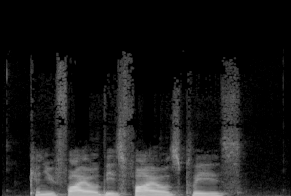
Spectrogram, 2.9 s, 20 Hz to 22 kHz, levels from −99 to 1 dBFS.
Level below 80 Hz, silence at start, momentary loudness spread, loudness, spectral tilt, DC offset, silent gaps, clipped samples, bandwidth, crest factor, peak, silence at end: -62 dBFS; 0.3 s; 12 LU; -27 LUFS; -7 dB/octave; under 0.1%; none; under 0.1%; 15.5 kHz; 18 dB; -10 dBFS; 0.55 s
